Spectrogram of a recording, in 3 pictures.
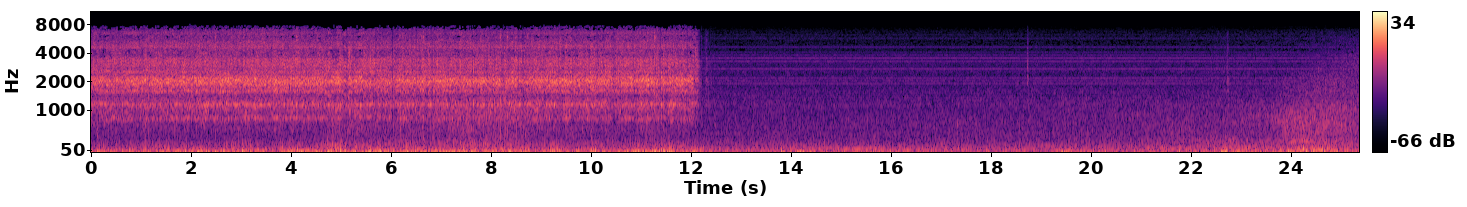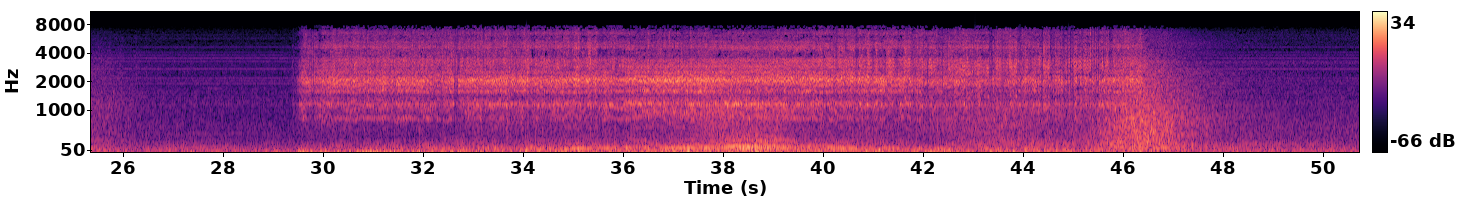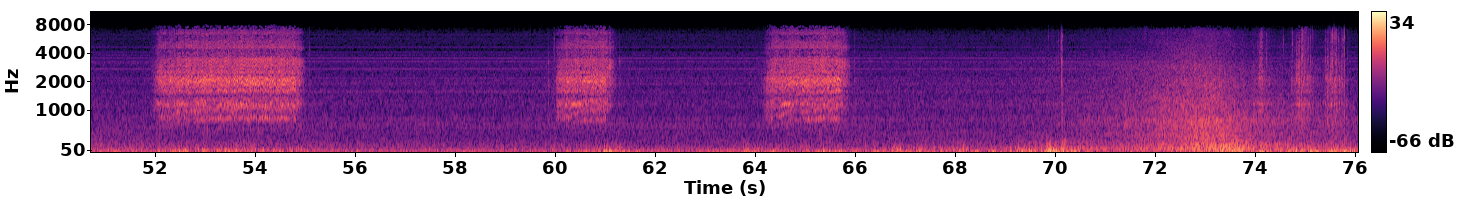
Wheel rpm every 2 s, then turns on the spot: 60, 70, 70, 70, 70, 70, 10, 0, 0, 0, 0, 0, 0, 0, 10, 60, 70, 70, 70, 70, 70, 70, 70, 20, 0, 0, 50, 40, 0, 0, 30, 0, 50, 0, 0, 0, 0, 10.
74-76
